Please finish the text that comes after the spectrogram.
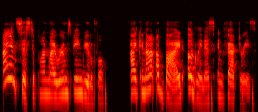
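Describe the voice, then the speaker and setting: An eccentric, excitable male chocolate maker from a storybook, played by a woman reader. He boasts and exclaims with emphasis, his pitch leaping about freely. The sound is dry and a little muffled. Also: normal speed, no room sound. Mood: proud, cautioning. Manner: emphatic, exclamatory, repeats phrases for effect.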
